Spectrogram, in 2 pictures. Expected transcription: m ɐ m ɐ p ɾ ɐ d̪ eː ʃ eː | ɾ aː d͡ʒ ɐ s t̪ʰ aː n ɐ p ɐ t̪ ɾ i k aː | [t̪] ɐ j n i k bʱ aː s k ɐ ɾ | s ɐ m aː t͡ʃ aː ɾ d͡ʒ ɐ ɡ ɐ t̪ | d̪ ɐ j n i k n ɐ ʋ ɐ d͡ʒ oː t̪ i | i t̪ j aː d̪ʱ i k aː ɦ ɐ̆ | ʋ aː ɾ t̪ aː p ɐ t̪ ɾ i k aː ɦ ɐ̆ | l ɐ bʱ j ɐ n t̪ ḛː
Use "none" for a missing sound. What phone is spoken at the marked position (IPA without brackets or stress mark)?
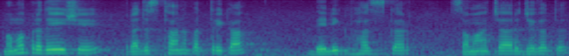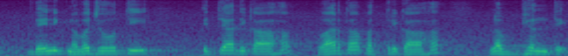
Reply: d̪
